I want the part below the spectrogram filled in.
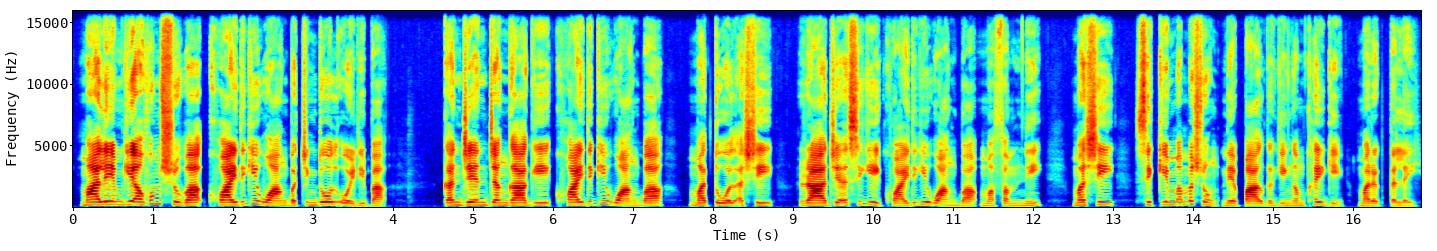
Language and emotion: Manipuri, neutral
